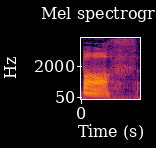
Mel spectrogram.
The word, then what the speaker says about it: Bath: um I should also because I'm obviously English um we pronounce it bath I know that's hard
